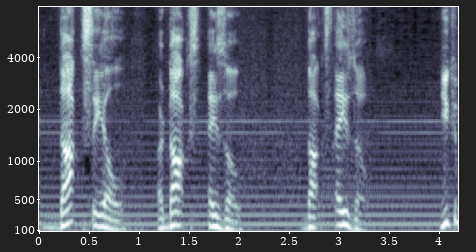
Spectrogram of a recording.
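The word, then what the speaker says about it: δοξάζω: It comes from a Greek word called doxio or doxazo. Doxazo. You can pronounce it ever how you want to.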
